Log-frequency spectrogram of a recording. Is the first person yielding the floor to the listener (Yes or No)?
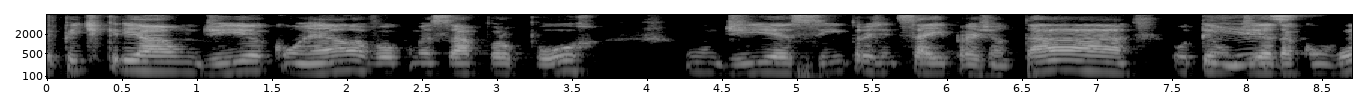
No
